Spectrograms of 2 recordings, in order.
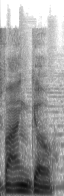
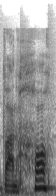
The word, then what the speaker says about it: Van Gogh: to do what he's van go van go van go vanho as it is in Dutch because I I was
